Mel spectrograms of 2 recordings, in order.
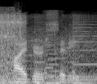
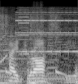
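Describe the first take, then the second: First: It is said as two separate words. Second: It is said as one blended word. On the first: The speaker calls it right. "That is how it is actually pronounced" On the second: The speaker calls it wrong. "It is not pronounced Hydrocity like some people claim"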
